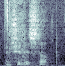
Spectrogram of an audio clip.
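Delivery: breathy whispered question. Real, not acted. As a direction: whisper it as an aside. Whispered aside in interview.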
